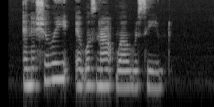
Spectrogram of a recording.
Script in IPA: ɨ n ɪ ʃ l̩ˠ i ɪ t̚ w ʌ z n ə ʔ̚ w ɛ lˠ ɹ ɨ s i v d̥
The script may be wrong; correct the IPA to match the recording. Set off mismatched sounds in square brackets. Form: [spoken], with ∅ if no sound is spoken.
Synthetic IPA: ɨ n ɪ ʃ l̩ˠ i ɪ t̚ w ʌ z n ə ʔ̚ w ɛ lˠ ɹ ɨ s i v d̥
